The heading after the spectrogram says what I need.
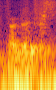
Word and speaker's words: Thaddeus: Or when I'm sorry, how do you say Father Thaddeus? Tadeusz? Thaddeus, yes.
